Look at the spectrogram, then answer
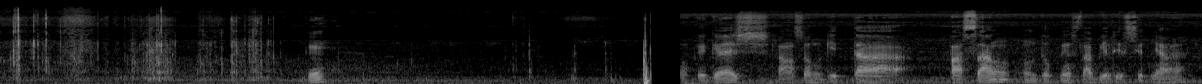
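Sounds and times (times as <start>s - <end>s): plastic bag crinkling: 0.0s - 2.9s.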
